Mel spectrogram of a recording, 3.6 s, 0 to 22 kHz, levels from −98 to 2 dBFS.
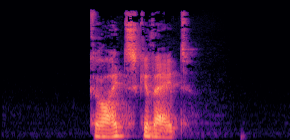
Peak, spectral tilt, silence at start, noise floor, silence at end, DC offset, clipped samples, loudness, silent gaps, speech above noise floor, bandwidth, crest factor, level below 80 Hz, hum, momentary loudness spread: -2 dBFS; -3.5 dB/octave; 1.15 s; -80 dBFS; 1.25 s; under 0.1%; under 0.1%; -18 LUFS; none; 63 dB; 16.5 kHz; 20 dB; -62 dBFS; none; 17 LU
